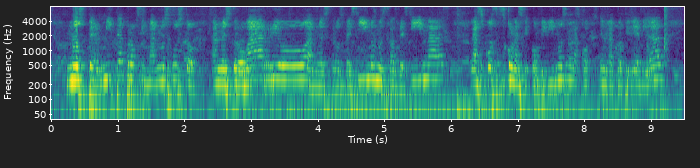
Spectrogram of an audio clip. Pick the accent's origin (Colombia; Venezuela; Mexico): Mexico; Tijuana, Baja California; Yo, por ejemplo, soy de Tijuana, Baja California, ¿no? Entonces yo hablo de mi perspectiva, de mi experiencia como una mujer de la frontera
